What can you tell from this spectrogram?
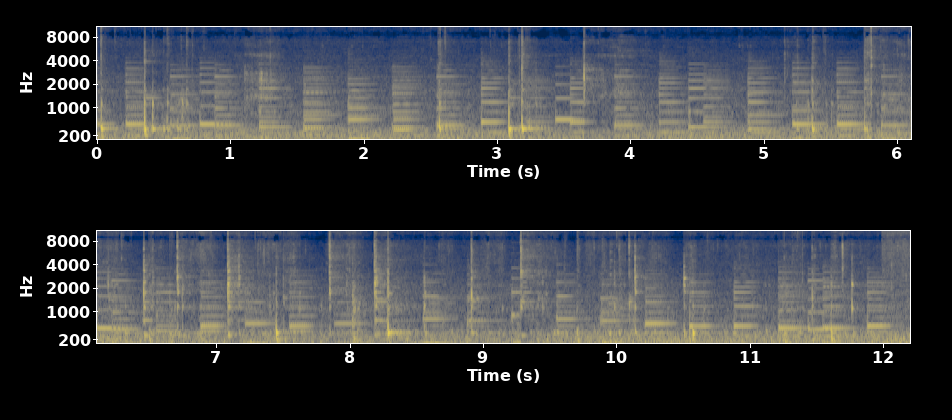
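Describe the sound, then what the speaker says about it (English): Ginger slices, shredded scallops and diced oysters being stir-fried in a pan for porridge, a steady close sizzle with repeated clinks and scrapes of a spatula against the wok throughout. "Add shredded scallops and diced oysters and stir-fry to remove the fishy smell."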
